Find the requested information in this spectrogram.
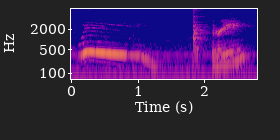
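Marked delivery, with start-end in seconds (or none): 0.1-1.2 excited whee. Real, not acted. Child pouring ingredients, playful cheer.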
